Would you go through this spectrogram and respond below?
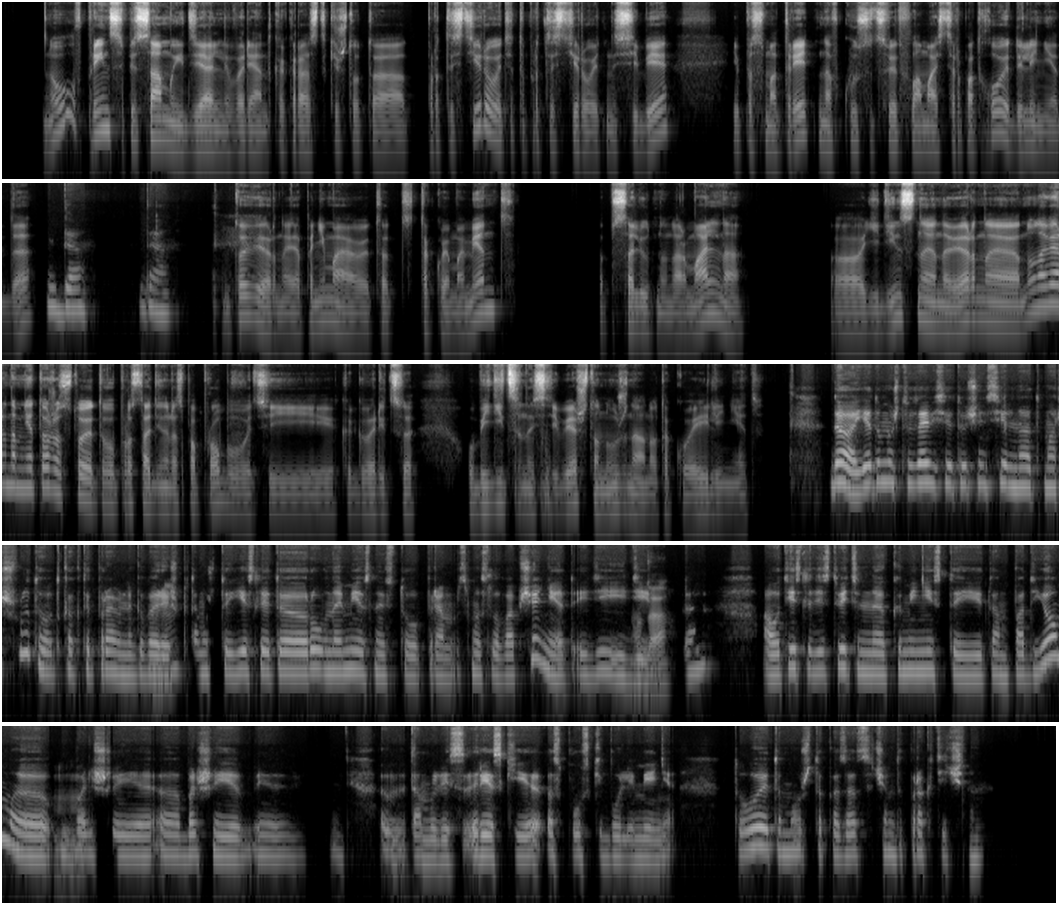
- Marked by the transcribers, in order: tapping
- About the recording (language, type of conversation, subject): Russian, podcast, Как подготовиться к однодневному походу, чтобы всё прошло гладко?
